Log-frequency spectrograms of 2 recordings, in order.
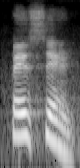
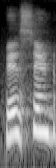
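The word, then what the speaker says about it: patient: आई ई एन टी पेशेंट पेशेंट means होता है रोगी साथियों यहां पर टी के बाद आई ई आया है इसलिए हमने टी का उच्चारण स किया है और हमारा आज की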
